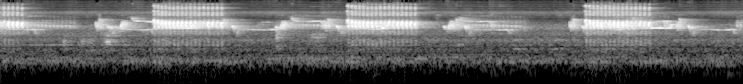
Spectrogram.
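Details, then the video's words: A female Scarlet-backed flowerpecker repeats broad, harsh buzzy calls about every two seconds, with softer quick chips and a thin high tone filling the gaps. "Tiếng chim sâu đầu đỏ mái"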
